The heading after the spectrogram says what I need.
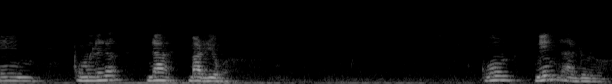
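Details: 61-year-old patient with nonfluent primary progressive aphasia, in therapy about two years (since July 2016); motor-predominant aphasia, apraxia, phonemic paraphasias, inhibition difficulties; connected speech during therapy. Nonfluent primary progressive aphasia.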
